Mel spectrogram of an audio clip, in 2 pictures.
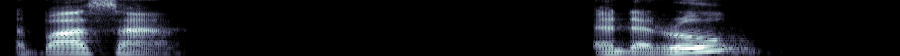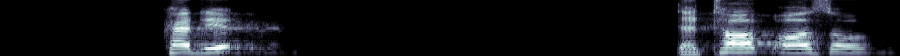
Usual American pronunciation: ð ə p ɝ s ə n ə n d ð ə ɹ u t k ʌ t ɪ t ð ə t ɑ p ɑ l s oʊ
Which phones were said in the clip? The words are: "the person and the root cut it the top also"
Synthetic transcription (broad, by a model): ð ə b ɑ s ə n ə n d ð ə ɹ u k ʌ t ɪ t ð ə t ɑ p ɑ l s oʊ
